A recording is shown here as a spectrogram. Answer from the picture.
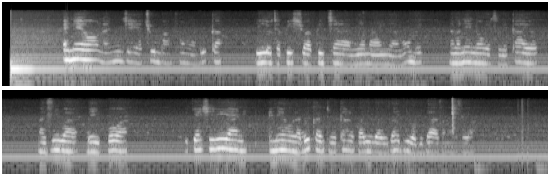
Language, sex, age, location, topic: Swahili, female, 25-35, Dar es Salaam, finance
